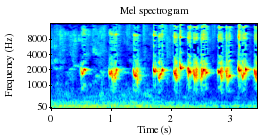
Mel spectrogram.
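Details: Sooty-headed bulbul song played as a lure to provoke rival birds to fight: rapid bubbly chatter of short, slightly slurred notes, starting spaced and then tumbling quickly in pairs and triplets, with faint low rumble behind.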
